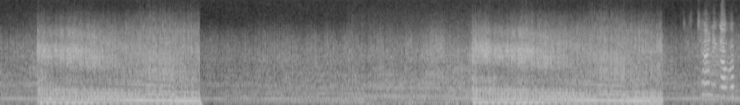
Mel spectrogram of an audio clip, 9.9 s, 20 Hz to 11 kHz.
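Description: Propeller engine of a small 1930s airplane droning loudly in flight, its steady harmonic roar surging in two louder bursts as the throttle is pushed open, with a brief rattle near the end.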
